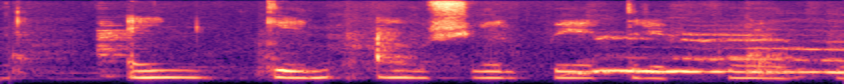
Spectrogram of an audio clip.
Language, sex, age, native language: Icelandic, female, 8, Icelandic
